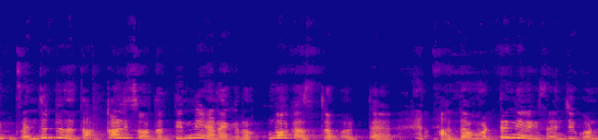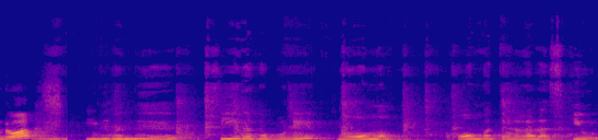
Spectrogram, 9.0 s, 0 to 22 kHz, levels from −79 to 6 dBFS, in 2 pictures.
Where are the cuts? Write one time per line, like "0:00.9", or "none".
0:04.9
